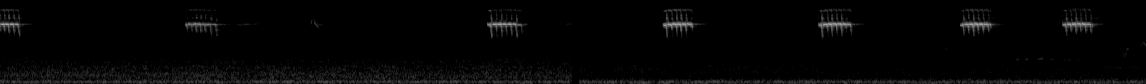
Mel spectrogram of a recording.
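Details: Blue-crowned hanging parrot calls used to lure wild birds at Port Baru: thin, very high, sharp single notes spaced irregularly one to three seconds apart over faint low rumble.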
